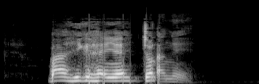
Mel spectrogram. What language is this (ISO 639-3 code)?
bas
